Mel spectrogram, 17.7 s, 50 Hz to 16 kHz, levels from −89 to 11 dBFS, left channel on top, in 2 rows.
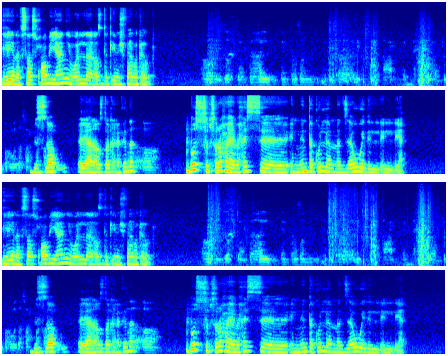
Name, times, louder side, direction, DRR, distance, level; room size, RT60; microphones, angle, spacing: voice 1, 0.0-3.0 9.4-10.0 10.4-11.5 12.6-16.9, left 3 dB, 75° left, 0.8 m, -27 dB
voice 2, 4.0-10.2 10.9-12.0 12.8-13.0, equal, 5° left, 4.1 m, -48 dB
sound 1, 4.1-5.0 6.5-7.6 8.2-8.9, right 4 dB, 75° right, 1.0 m, -47 dB
11.0 x 5.2 x 2.9 m
head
